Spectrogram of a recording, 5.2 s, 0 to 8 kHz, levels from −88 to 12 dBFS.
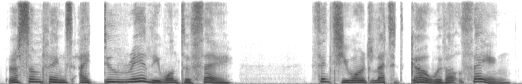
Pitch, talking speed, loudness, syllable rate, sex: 185 Hz, 205 wpm, -18 LUFS, 5.5 syllables/s, male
